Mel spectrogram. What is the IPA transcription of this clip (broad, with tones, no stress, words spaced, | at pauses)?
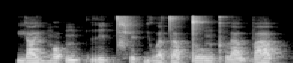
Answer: ja˧jŋɔ˦˥ʔŋɯ˥˩k̚ri˥˩t̚ t͡ɕʰe˨˩k̚ju˧a̯ta˦˥p̚toː˥˩ŋ pʰla˨˩wba˥˩p̚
